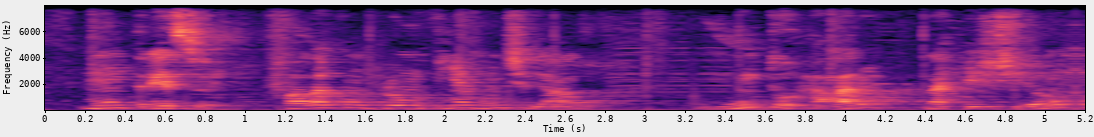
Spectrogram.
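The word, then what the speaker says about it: Amontillado: Mas já que estamos aqui, que tal falar um pouco sobre o conto O Barril de Amontilhado? Ou, na pronúncia italiana, Amontilhado. O conto foi escrito pelo escritor americano Edgar Allan Poe, um sujeito muito curioso.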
